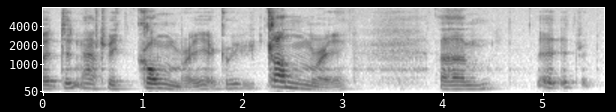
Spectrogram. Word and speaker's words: Omri: Omri is spelt like that in Hebrew, and you have a letter at the start of the name that's sort of like a G, but not pronounced. So it should also be pronounced Gomri. It's this sort of guttural sound, almost not spoken.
